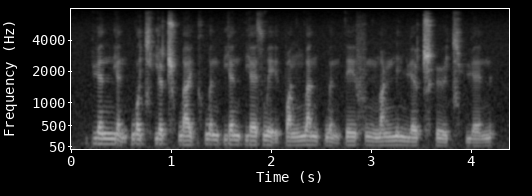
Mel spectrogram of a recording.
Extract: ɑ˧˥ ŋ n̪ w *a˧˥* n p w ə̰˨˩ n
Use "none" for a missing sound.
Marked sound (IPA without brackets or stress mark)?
a˥˩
